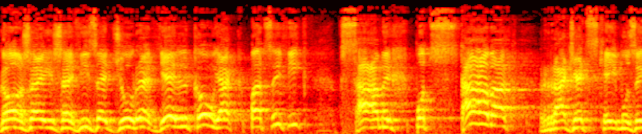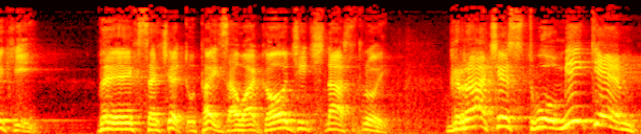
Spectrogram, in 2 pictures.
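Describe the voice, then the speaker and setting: An actor playing a stern, bombastic Soviet party official in a radio drama, with a declamatory, mocking delivery that repeats its phrases. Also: male voice, high voice, big pitch swings, slow, a bit bright, exaggerated voice. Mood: scolding. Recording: roomy echo with faint crowd.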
